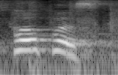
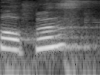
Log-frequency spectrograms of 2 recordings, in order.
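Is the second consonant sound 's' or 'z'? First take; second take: s; z. First: The word has an 's' sound in it. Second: The word has a 'z' sound in it. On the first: The speaker calls it right. "it's purpose" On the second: The speaker calls it wrong. "It is not purpose"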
